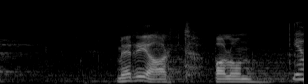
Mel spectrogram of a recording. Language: Estonian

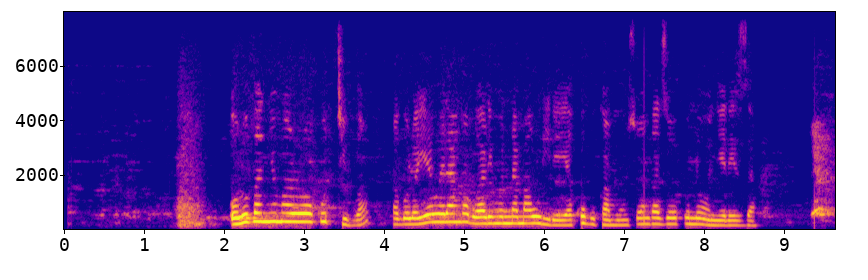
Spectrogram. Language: Ganda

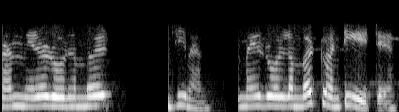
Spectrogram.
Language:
Urdu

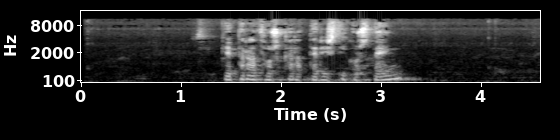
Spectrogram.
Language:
Galician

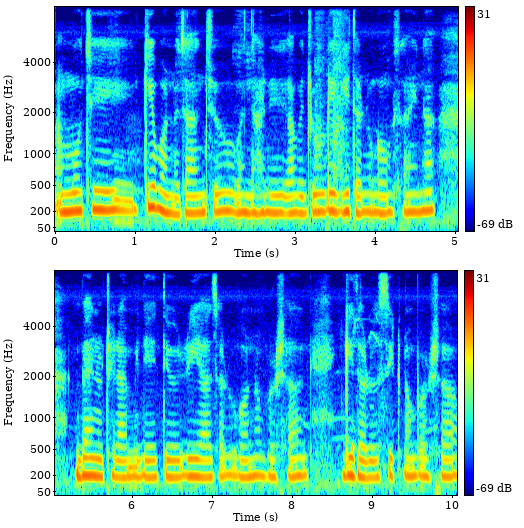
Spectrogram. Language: Nepali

